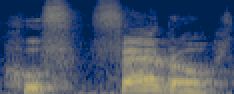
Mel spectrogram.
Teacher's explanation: you have to add that sort of glottal stop or pause or slow down to make sure you're catching the fact that there's two F's side by side. That's very rare in English.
